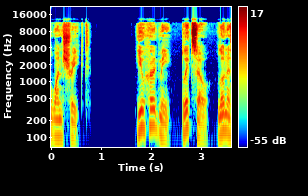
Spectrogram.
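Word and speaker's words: Blitzø: The grumpy one is my husband, Moxy, and the tall fella is Blitzo. The O is silent.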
